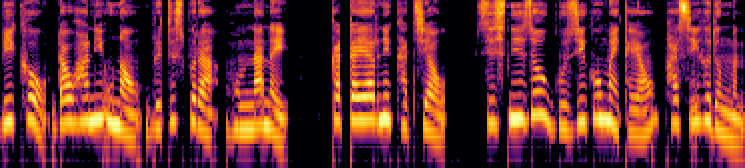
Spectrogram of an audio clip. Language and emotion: Bodo, neutral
